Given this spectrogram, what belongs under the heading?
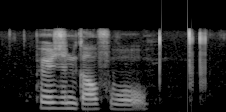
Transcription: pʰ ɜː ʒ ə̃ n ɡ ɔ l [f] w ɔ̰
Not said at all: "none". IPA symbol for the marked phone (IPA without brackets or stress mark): f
